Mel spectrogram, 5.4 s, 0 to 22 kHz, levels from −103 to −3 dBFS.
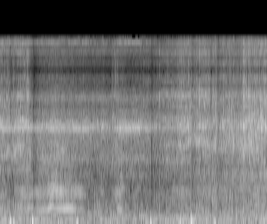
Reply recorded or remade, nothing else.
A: remade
